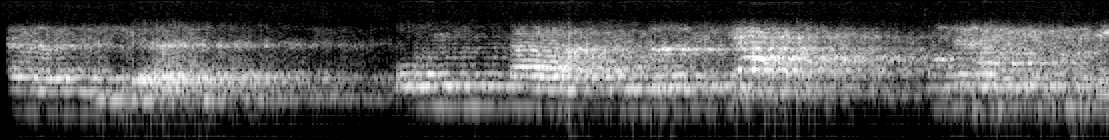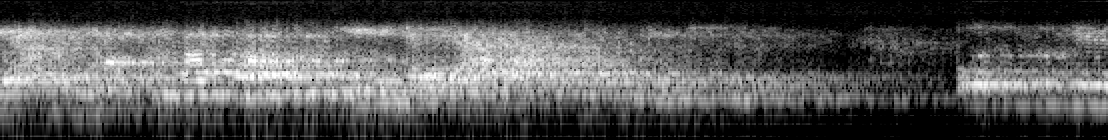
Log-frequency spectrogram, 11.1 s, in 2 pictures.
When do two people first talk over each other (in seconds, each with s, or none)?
4.8 s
